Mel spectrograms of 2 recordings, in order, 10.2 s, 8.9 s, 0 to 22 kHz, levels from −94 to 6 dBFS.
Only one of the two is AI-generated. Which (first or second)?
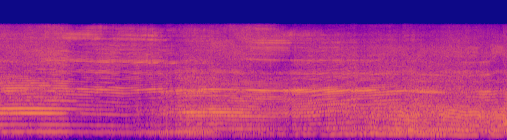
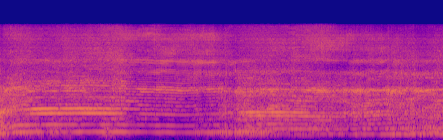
second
